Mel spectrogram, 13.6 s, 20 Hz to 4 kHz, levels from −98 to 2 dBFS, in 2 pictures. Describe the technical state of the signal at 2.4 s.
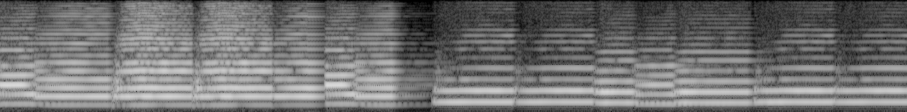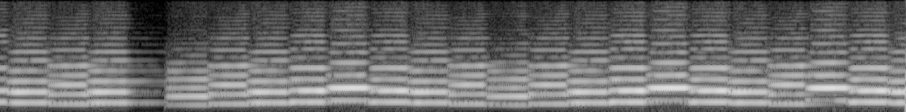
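At 2.4 s the signal sits inside a burst of packet loss running from 2.32 to 2.47 s. About 120 ms of audio never arrived, so the receiver stretched the last sound into a fading buzz or hiss before resuming further on. On a spectrogram, already capped at 4 kHz by the call codec, this shows as frozen, smeared bands; the waveform shows a decaying, repetitive envelope.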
